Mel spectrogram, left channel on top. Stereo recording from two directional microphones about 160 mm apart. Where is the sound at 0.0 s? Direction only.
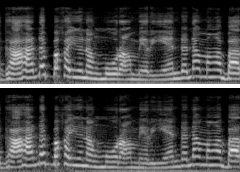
30° left (ahead or behind).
